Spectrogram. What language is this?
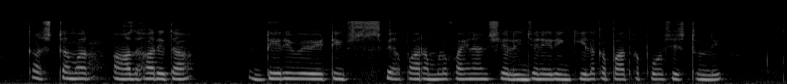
Telugu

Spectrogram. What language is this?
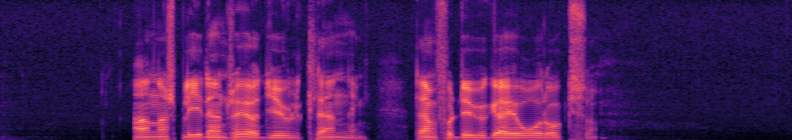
Swedish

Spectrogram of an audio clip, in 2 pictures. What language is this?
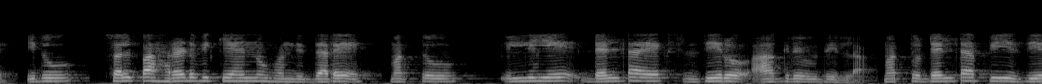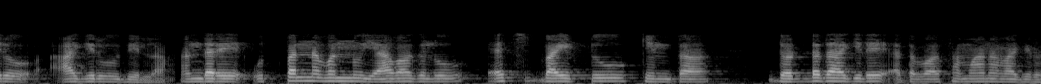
Kannada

